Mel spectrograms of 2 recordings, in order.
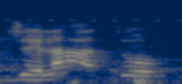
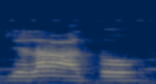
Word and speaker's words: gelato: Sì, gelato. Jadi kan di Indonesia banyak, di Surabaya, di Jakarta, di Bali, Jogja, es krim Itali. Tulisannya kan pakai G. Tapi kebanyakan orang Indonesia ngomongnya gelato. Nah, harusnya Sì. gelato.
